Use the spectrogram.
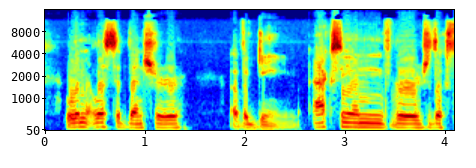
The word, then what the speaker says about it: Axiom: interested um next up another word I can't pronounce axium axom yeah it's Axiom oh look at that first try Axiom Verge coming to vaita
